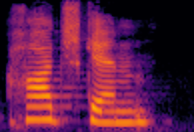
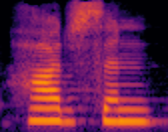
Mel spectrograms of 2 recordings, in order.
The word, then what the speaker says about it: Hodgson: It's Francis Hodgson. Francis. – Oh, God. – We've been saying so Hodgkin. We've been putting in a magic K. – Hodgkin. There is no Hodgkin there. It's Francis Hodgson Burnett.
